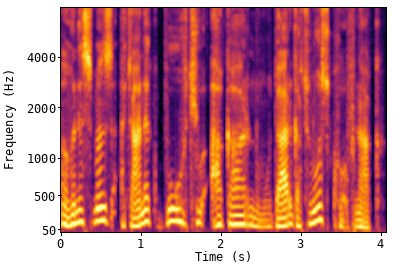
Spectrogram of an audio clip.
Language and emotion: Kashmiri, fearful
